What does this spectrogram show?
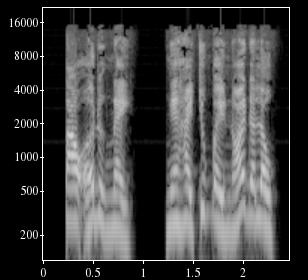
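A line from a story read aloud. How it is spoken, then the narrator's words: Monk's shout. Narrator (Vietnamese): một vị hòa thượng quát rằng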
